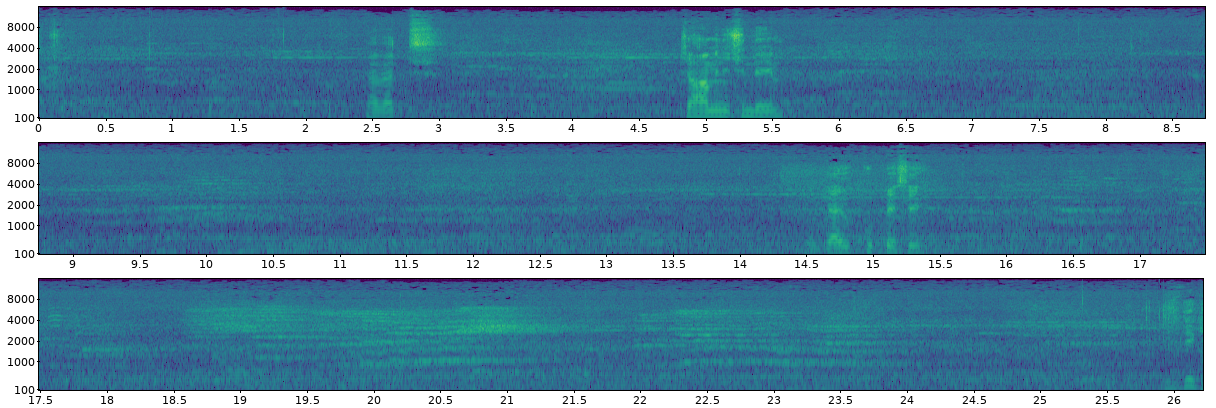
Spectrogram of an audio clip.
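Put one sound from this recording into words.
Men talk quietly at a distance in a large echoing hall.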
